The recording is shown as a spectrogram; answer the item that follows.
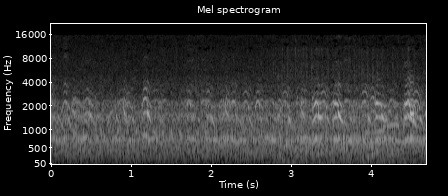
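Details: Crested auklets leaving their burrows, calls mixed with wingbeats: a steady crowd of overlapping nasal honking notes, with a few stronger calls toward the end.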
